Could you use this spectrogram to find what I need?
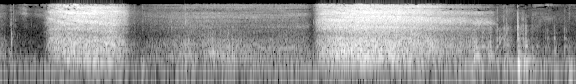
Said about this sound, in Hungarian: A gyerekjáték egy nagyon egyszerű gyerekjáték, ha megnézik, ez egy propeller, amelyhez hozzá lehet kapcsolni egy léggömböt. Ezt a léggömböt én most felfújom.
